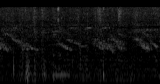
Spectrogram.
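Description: Near silence with faint, repeated short bird chirps in the background.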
